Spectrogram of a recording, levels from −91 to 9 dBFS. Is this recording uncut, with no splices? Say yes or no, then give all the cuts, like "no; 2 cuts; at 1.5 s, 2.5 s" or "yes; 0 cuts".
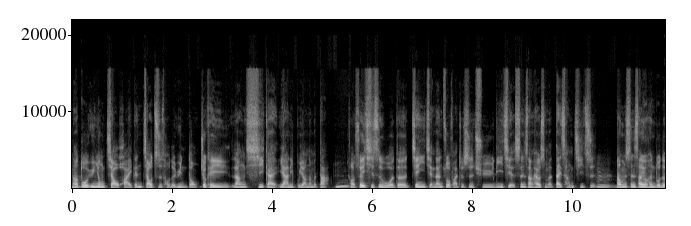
yes; 0 cuts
